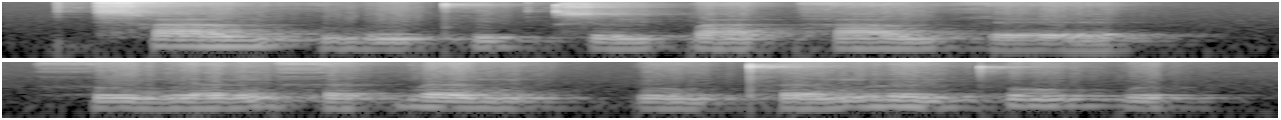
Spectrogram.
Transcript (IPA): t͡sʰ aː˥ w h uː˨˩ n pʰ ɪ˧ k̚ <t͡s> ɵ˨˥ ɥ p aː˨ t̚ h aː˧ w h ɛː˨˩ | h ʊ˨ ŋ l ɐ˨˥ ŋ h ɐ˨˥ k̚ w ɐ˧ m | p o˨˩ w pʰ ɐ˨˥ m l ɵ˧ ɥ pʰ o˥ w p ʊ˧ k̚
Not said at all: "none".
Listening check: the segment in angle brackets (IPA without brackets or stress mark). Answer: t͡s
